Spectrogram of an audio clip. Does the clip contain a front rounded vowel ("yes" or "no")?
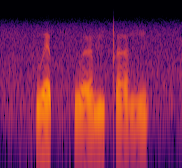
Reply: yes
